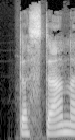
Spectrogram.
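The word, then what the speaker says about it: Dastan: And the king did a great act of service by, when he saw this boy, our main character, Destan. Mm-hmm. Am I pronouncing that right? I feel like I'm mispronouncing it every time. – Destan, I think, is right. Okay. That's the way they said it in the movie.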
